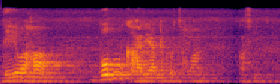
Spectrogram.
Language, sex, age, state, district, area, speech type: Sanskrit, male, 30-45, Telangana, Ranga Reddy, urban, spontaneous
